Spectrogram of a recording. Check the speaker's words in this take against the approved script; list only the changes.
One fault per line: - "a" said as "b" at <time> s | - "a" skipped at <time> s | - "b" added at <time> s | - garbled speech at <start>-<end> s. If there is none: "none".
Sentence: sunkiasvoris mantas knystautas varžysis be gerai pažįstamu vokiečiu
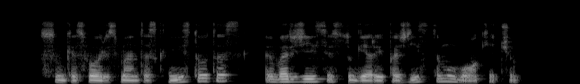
- "be" said as "su" at 3.5 s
